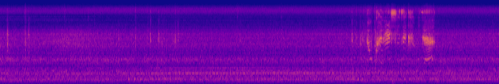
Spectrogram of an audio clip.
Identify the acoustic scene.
car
